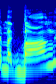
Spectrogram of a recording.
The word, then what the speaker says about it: mukbang: The time that I accidentally did a mukbang. That is how it's pronounced.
